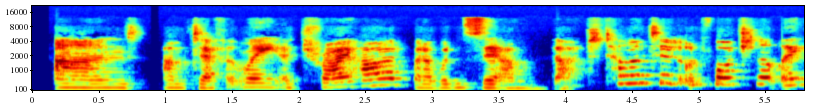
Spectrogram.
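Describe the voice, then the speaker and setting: With a northeast English accent, a woman of medium pitch speaks at a moderate pace with hardly any pauses and very wide pitch swings. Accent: northeast English (Sunderland). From northeast England, Sunderland. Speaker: business manager and mentor. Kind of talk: podcast interview.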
